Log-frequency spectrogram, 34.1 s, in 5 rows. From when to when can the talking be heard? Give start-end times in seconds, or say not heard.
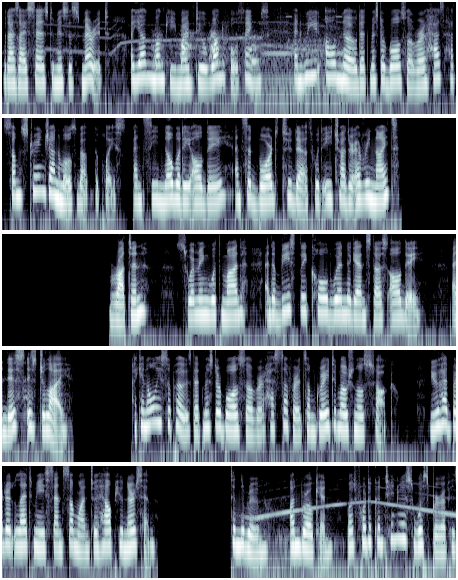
0.0-12.8, 15.2-21.4, 22.4-29.6, 30.6-34.0.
